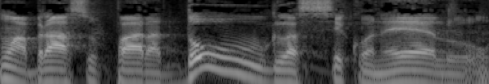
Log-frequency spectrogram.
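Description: A man's pitch swings very widely as noticeable background noise carries on around him. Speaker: podcast host. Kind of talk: casual chat.

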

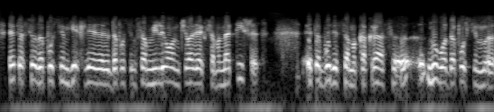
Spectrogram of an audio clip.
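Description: The delivery is fairly slow, and the pitch varies in an ordinary way. Overall, it is an unremarkable speaking voice. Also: man. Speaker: caller. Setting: phone call.

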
